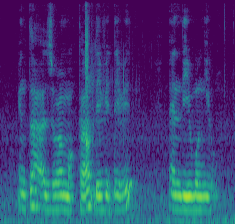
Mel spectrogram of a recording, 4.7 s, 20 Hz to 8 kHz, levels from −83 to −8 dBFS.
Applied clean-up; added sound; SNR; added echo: none; Fire; 13 dB; none.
